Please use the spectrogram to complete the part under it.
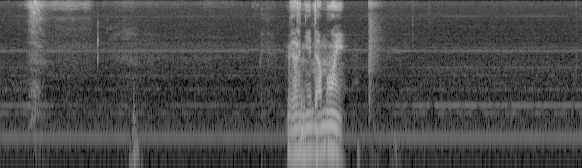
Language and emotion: Russian, neutral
